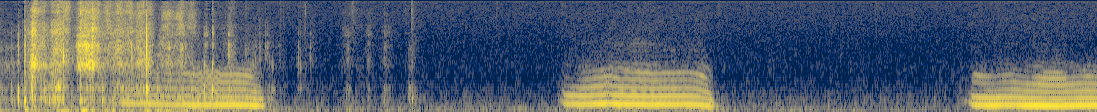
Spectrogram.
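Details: Snores from Fırfır, a sleeping house cat said to sound like a person: three humming, harmonic breaths of about a second each, repeated every three seconds, with rustling and clicks at the start.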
